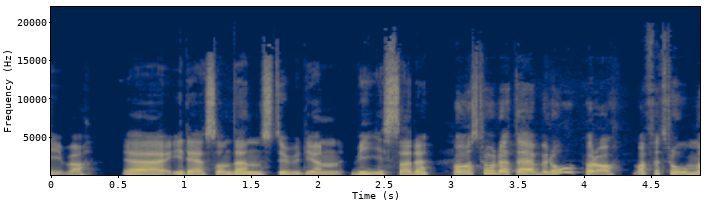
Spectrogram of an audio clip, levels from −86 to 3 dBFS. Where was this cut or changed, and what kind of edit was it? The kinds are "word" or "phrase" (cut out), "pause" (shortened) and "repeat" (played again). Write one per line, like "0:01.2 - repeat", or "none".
none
